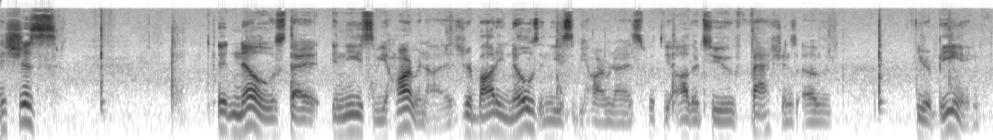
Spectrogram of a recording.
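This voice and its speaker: Long, frequent pauses break up a man's speech over noticeable background noise. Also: moderate pace. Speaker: spiritual vlogger. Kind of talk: casual monologue vlog. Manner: halting, self-correcting.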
